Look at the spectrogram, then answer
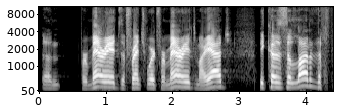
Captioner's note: speaks foreign language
